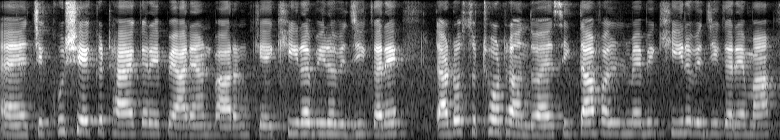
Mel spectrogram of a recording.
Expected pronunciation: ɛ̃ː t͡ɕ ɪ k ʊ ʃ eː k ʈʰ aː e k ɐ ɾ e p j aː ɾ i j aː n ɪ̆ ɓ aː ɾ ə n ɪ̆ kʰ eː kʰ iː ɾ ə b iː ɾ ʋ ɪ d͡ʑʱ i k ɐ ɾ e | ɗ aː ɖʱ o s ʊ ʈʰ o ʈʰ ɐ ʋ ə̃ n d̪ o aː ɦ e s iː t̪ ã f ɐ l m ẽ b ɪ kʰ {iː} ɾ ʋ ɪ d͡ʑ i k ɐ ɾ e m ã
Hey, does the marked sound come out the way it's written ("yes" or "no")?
yes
